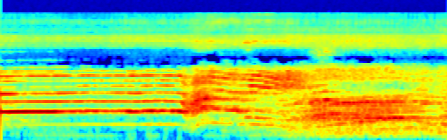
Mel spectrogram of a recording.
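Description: A man's voice chanting into a microphone. He holds one long, high, steady note for nearly two seconds, then breaks off briefly and goes on with a wavering, sliding melody.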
